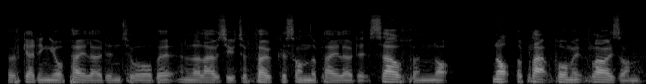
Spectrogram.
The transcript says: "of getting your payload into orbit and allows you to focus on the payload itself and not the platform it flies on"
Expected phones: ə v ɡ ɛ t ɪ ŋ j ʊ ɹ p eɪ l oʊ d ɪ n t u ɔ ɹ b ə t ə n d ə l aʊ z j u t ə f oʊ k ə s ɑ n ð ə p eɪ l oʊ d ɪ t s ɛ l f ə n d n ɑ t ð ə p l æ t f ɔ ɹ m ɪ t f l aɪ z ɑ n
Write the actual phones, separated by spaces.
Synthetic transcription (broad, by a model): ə v ɡ ɛ t ɪ ŋ j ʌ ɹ p eɪ l oʊ d ɪ n t u ɔ l b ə t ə n ə l aʊ z j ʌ t ə f oʊ k ə s n ð ə p eɪ l oʊ d ɪ t s ɛ l f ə n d n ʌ t ð ə p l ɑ t f ɔ ɹ m ɪ t f l aɪ z n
